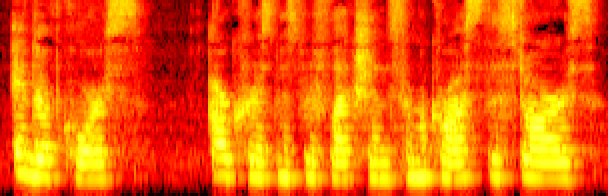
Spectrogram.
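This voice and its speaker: A woman's voice: medium pitch, flat delivery, a little slow, fairly bright tone. Woman playing a poised space-war radio co-anchor. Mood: poised, rousing. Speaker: radio show co-host. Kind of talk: scripted broadcast news narration.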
